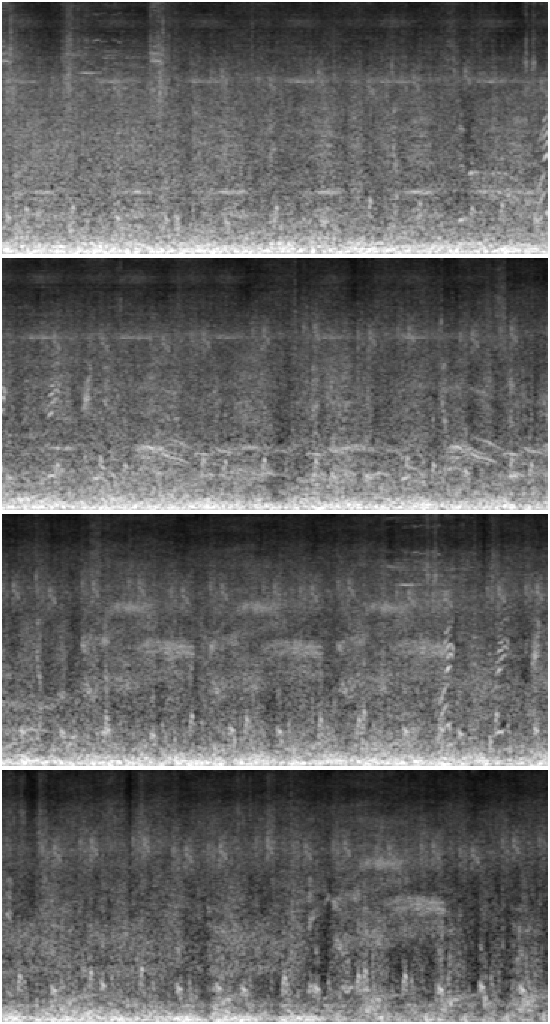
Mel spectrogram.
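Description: Swords clash and spells crackle in a busy battle.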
